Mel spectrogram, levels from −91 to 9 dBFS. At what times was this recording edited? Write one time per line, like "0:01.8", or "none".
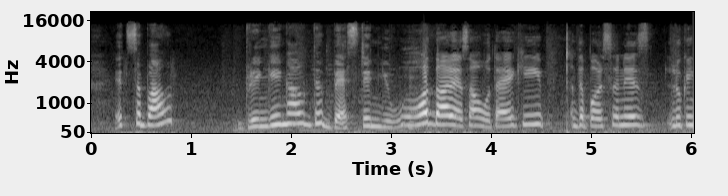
0:03.2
